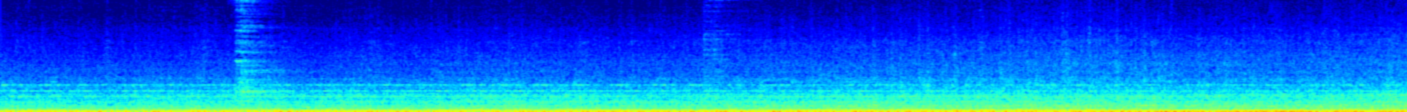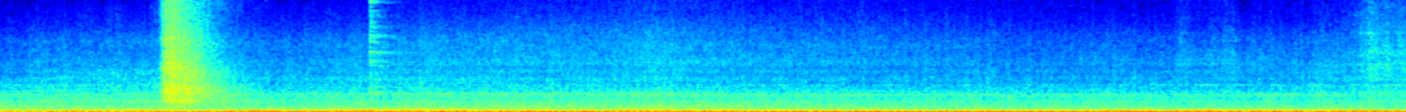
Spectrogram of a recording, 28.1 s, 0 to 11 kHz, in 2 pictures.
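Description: Union Pacific GE ES44AC diesel locomotive and double-stack container freight cars passing on street-running track: a steady rumble of wheels and cars, with the locomotive's low engine drone building about halfway through and staying loud as the unit goes by close. A brief hiss is heard about halfway through.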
